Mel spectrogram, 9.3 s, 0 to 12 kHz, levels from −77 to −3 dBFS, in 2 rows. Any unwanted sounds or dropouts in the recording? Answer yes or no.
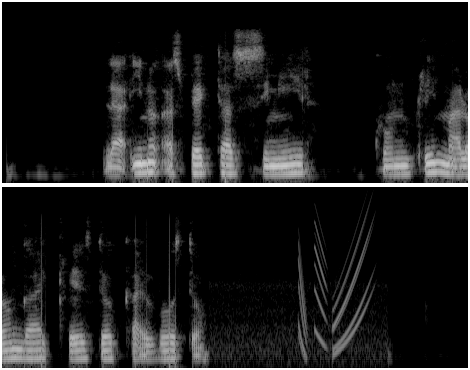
yes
